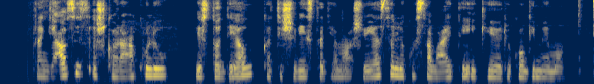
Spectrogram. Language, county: Lithuanian, Vilnius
